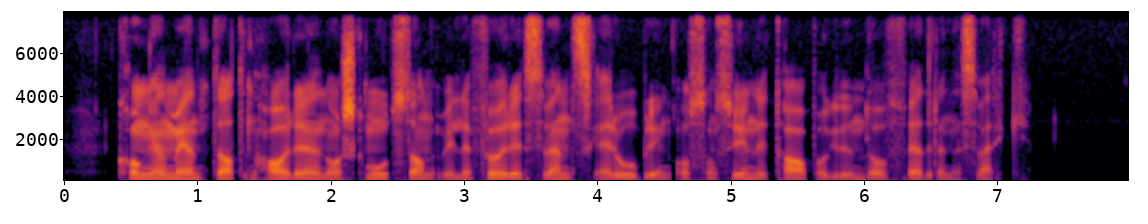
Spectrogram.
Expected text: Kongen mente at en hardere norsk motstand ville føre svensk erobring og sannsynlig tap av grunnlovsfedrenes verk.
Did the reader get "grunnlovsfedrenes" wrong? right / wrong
right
